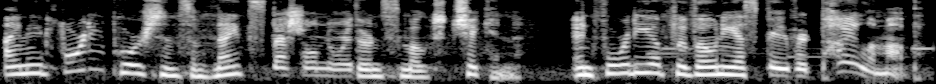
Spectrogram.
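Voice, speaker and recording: A woman's voice: a little high, lively intonation, fast talker, vocal fry, a little hiss or hum. A woman voicing a proud, aloof young knight captain in a video game, speaking formally and matter-of-factly. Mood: businesslike. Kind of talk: game cutscene voice acting.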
